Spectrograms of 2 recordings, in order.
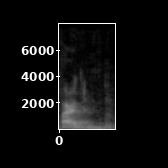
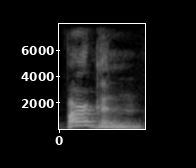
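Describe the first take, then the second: First: The weak part is pronounced quietly and quickly. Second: The weak part is pronounced strongly and fully. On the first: The speaker calls it right. "You go bargain. Okay, it's very, very s- quiet and quick" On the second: The speaker calls it wrong. "you wouldn't say bargain"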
